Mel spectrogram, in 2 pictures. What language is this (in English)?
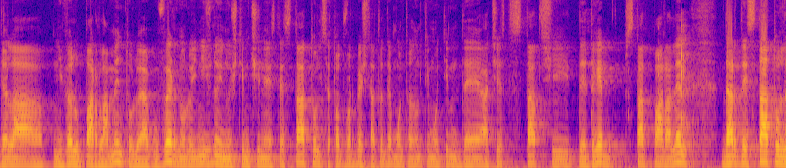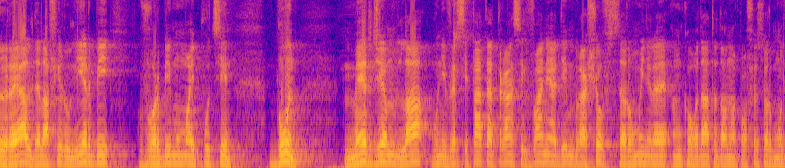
Romanian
